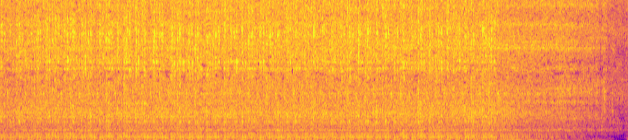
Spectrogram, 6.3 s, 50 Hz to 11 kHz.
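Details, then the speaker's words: Ford Falcon 289 V8 idling during a cooling-system flush for rust-caused overheating: loud steady idle with a sharp regular puffing tick about four per second; owner remarks on how bad the exhaust leak is now. "Wow, what an exhaust leak I got now. Gee whiz."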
